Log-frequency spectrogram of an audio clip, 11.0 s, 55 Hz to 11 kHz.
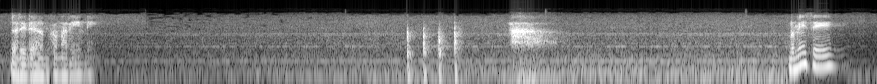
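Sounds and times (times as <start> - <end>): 
steady low hum: 0.0 - 10.9
speech: 0.1 - 1.3, 9.9 - 10.6
knocking on a hotel room door: 5.1 - 5.8.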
